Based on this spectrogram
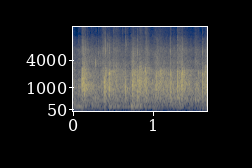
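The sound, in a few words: audience applause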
